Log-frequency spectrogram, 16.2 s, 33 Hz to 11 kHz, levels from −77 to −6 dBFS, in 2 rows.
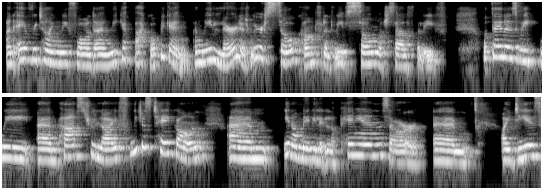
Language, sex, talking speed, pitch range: English, female, 170 wpm, 195-250 Hz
